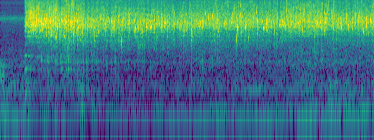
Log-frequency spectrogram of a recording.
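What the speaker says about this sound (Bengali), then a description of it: "এবার পেঁয়াজটাকে বাদামি কালার করে ভেজে নিব" Chopped onion dropped into hot oil in a wok, bursting into a loud, dense sizzle after a quiet start and holding steady.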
